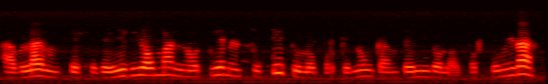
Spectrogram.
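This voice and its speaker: A woman whose first language is Wichí, from northern Argentina, answering interview questions slowly, with many restarts and fillers. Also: mid-range voice. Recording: tinny phone line.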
